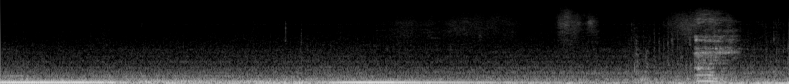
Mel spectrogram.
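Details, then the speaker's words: 2005 Toyota Matrix AWD, camera in back near suspect corner while driving: low airplane-like howl over road rumble rising and fading with speed; owner suspects rear wheel bearing (passenger or driver side), already replaced both bearings once, unconfirmed. "well i bought a bearing for it because i thought it was a wheel bearing i guess you can hear it and the plane was howling like an airplane in the back you can hear that"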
